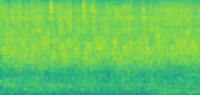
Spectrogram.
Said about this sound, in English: Somebody give the Lord a hand clap of praise for the work that was done on Calvary.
